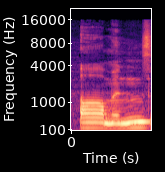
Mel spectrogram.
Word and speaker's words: almonds: I had apricot tarty thing and with almonds in it, or almonds, as apparently it's pronounced according to Pasta, and Pasta had ganache.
